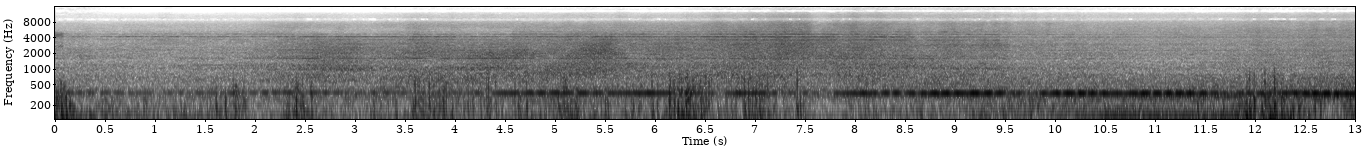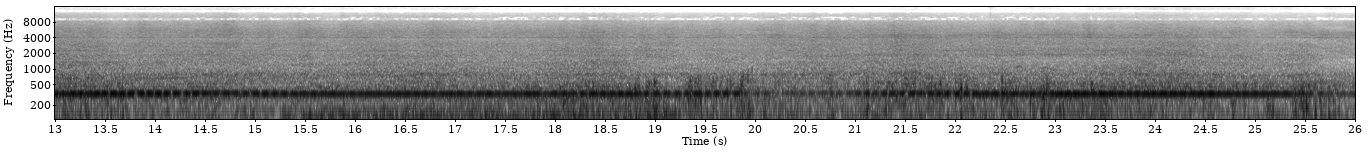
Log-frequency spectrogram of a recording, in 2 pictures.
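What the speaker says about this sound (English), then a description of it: "So we have a Qantas 737 and A330." Qantas jet airliners, a Boeing 737 and an Airbus A330, heard at Sydney airport as a sustained engine roar with a steady whine that stays loud and fairly close throughout.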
